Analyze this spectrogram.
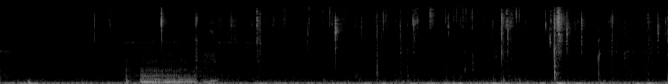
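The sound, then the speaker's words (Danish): Crinkling and tearing of thin foil wrapping on a cigar, a dense run of many sharp crackles with a brief lower rustling burst early on. No voices. “Skal jeg se, hvordan man kan åbne den? Ja, det går vist meget nemt. Der er sådan noget folie om den.”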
